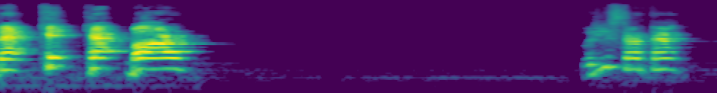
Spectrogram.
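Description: A man speaks calmly and close by, pausing between phrases.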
